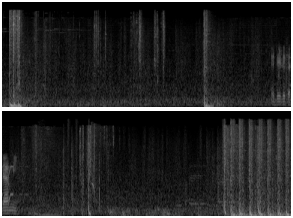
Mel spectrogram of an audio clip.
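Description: Footsteps crunch through snow.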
